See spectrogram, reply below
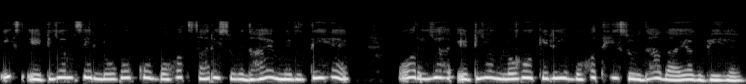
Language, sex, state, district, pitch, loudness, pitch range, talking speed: Hindi, female, Bihar, Supaul, 275 Hz, -11 LUFS, 235-305 Hz, 160 wpm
